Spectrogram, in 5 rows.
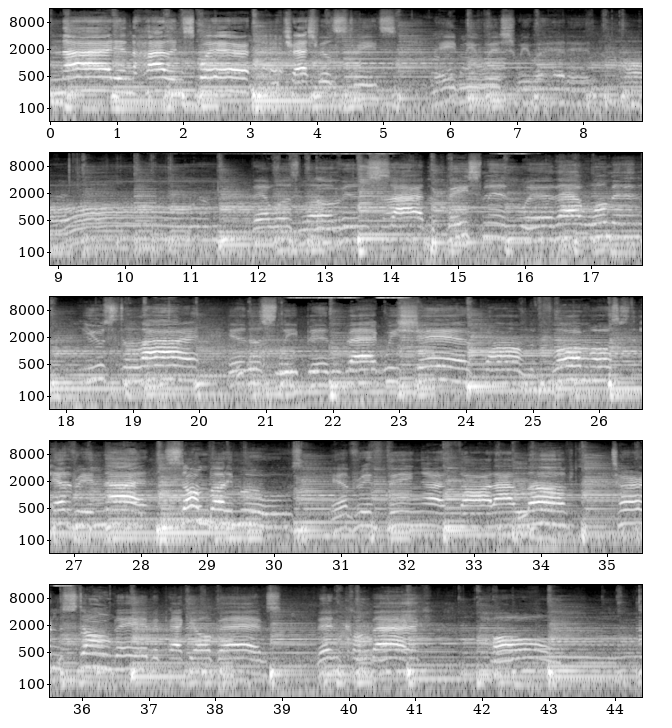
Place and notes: {"title": "Angel Falls Coffee Shop, Highland Square, Akron OH - Buskers outside Angel Falls Coffee Shop", "date": "2017-05-14 12:23:00", "description": "A busker and friends busk and talk outside of Highland Square's Angel Falls on sunny afternoon in Akron. WARNING, the second song gets a bit loud in the middle.The sound was recorded using a Zoom Q3HD Handy Video Recorder and Flip mini tripod. The tripod was set on the ground.", "latitude": "41.10", "longitude": "-81.54", "altitude": "333", "timezone": "America/New_York"}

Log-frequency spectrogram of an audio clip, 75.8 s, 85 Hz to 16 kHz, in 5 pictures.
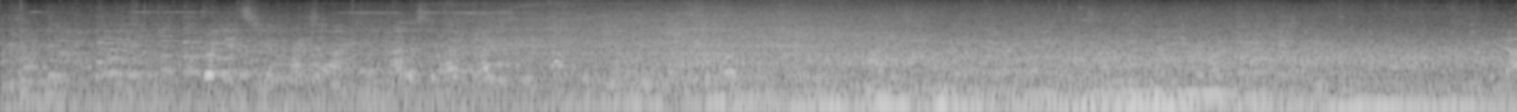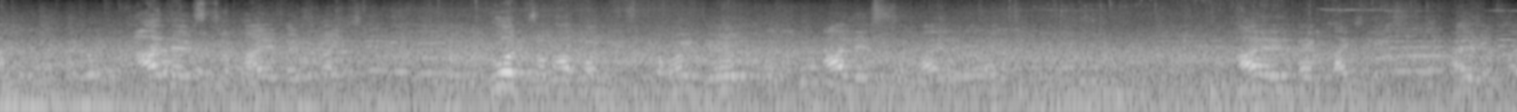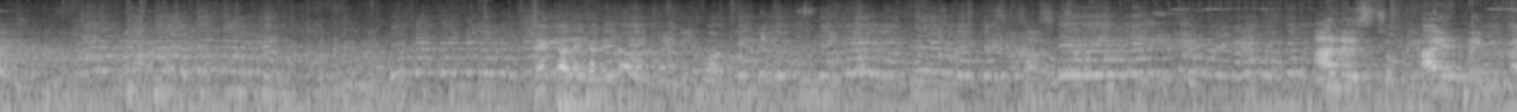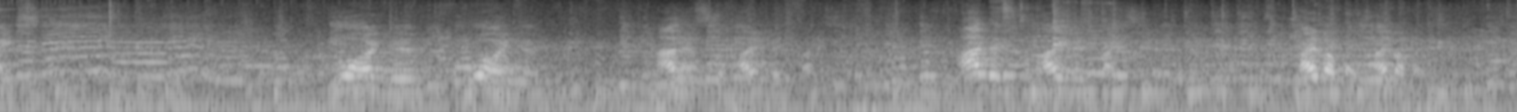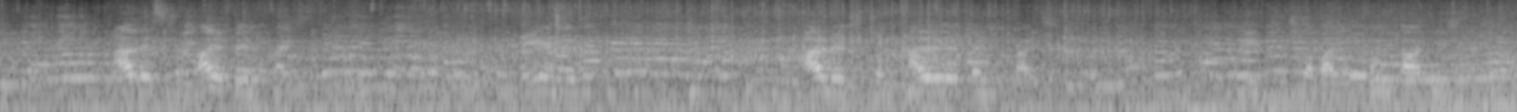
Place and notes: {"title": "Schönhauser Allee, Berlin, Deutschland - berlin groove schönhauser", "date": "2020-11-14 18:30:00", "description": "berlin_groove_schönhauser : it's around 6pm, the fruit seller in front of the Schönhauserarcaden at the transition to the U2 is praising his goods at a reduced price and starts to do so more and more in the groove of two wonderful street musicians (saxophone and guitar).", "latitude": "52.55", "longitude": "13.41", "altitude": "55", "timezone": "Europe/Berlin"}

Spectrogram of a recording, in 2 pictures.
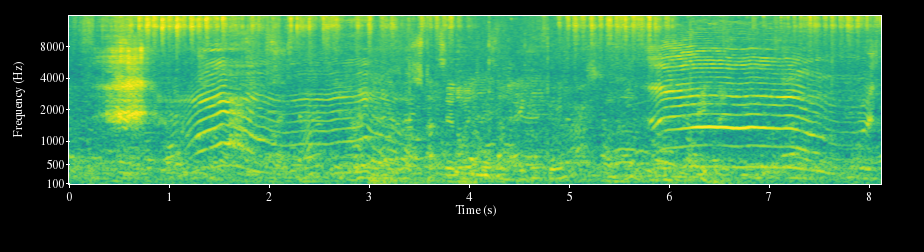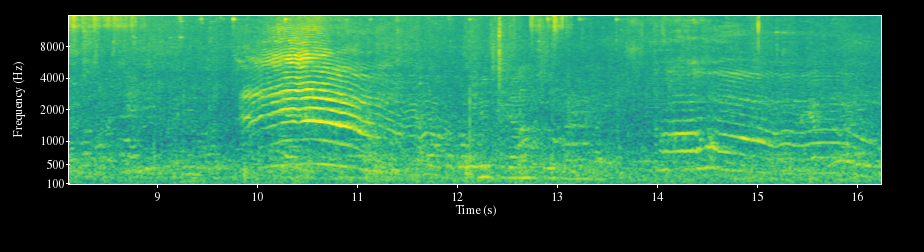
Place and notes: {"title": "Maastricht, Pays-Bas - Commercial street", "date": "2018-10-20 12:10:00", "description": "People walking quietly in the very commercial street of Maastricht.", "latitude": "50.85", "longitude": "5.69", "altitude": "57", "timezone": "Europe/Amsterdam"}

